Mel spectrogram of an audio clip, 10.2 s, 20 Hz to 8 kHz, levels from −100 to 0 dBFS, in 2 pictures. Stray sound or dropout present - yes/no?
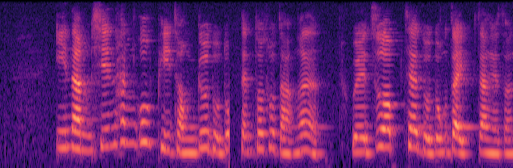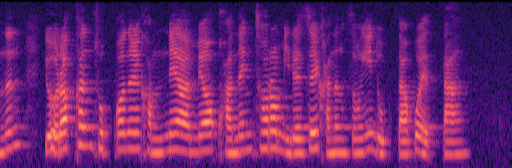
yes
